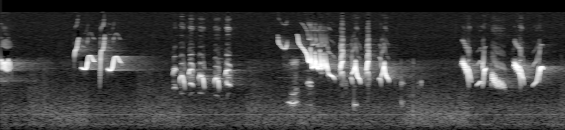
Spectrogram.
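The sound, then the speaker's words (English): A brown thrasher sings in short bursts of bright, varied chirps and whistled phrases, several groups repeated with brief pauses between, clear against a quiet background. “Lee's got a brown thrasher. Okay, let's see if we can find that.”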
